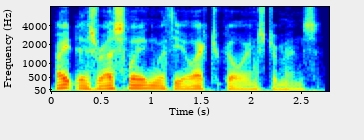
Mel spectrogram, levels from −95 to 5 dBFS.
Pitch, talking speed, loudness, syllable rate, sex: 90 Hz, 150 wpm, -18 LUFS, 5.0 syllables/s, male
